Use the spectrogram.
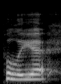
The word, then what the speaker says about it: Pilea: Palia, hey Talia, I just saw Talia rhymes with Palia, Oh, and that's so weird.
